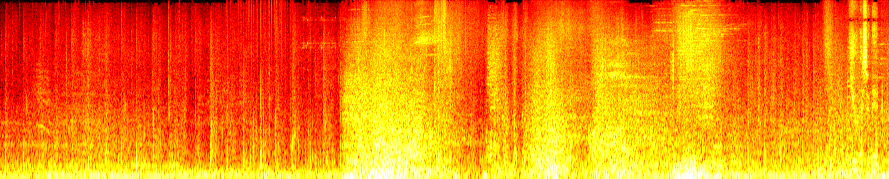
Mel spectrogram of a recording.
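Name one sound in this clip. Footsteps run over stone and wooden floors.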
